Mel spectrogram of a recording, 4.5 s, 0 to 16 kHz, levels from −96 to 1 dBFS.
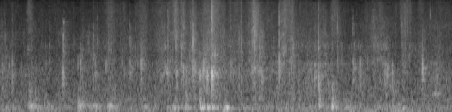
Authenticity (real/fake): fake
